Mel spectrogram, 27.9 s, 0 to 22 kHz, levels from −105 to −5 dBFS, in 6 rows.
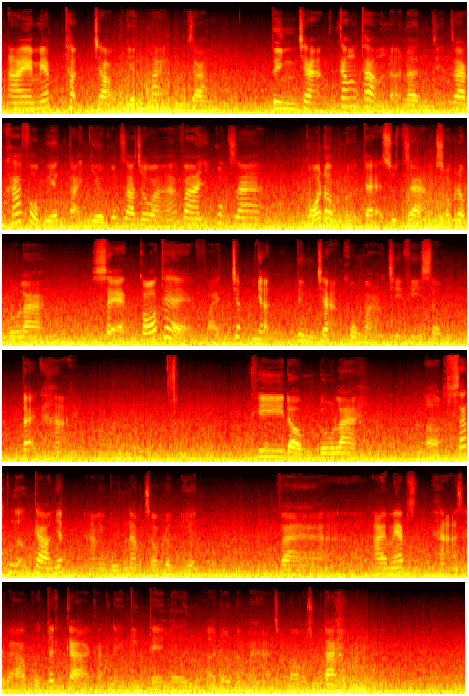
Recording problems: wind noise on the microphone; heavy; 5 dB below the speech

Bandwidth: 17 kHz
